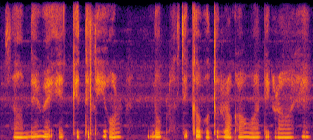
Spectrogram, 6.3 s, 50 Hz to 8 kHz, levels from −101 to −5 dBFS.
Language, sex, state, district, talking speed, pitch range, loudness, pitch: Hindi, female, Arunachal Pradesh, Lower Dibang Valley, 135 wpm, 235-260 Hz, -26 LUFS, 250 Hz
